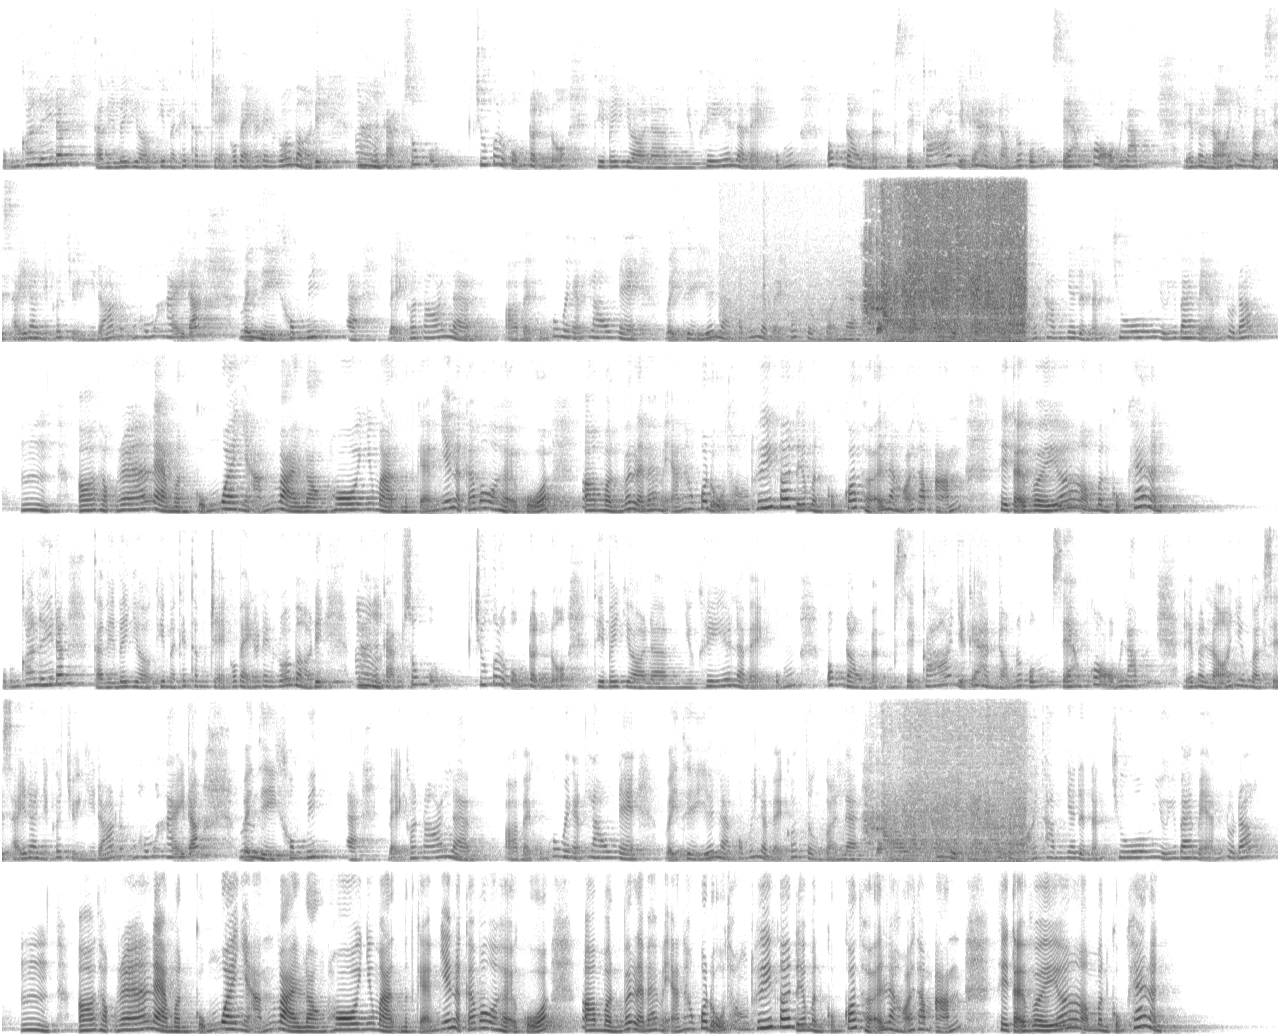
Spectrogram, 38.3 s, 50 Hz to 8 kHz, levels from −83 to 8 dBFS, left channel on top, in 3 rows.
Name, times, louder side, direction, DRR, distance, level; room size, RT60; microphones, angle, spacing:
voice 1, 0.0-4.4 4.7-15.9 16.2-17.5 17.8-25.3, right 1 dB, 60° right, 7 dB, 1.5 m, -36 dB
sound 1, 19.9-23.0, left 11 dB, 90° left, 0.3 m, -28 dB
voice 2, 25.7-37.1, right 4 dB, 80° right, 12 dB, 0.9 m, -26 dB
20.0 x 12.5 x 3.3 m, 1.1 s
head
